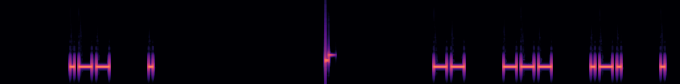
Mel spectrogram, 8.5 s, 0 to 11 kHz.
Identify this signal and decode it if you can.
Morse code, heard as a keyed tone, about 21 wpm, spaced as for 12 wpm, 700 Hz. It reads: WE MORE
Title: 3x Character Spacing - Top 100 Words - 22wpm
